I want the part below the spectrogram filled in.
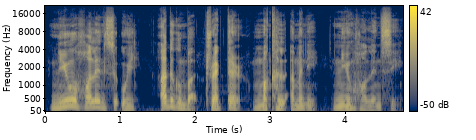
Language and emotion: Manipuri, neutral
